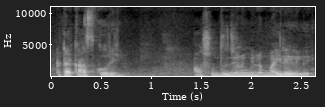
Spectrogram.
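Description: A woman's voice: medium pitch, a little fast, creaky, warm tone, slight background noise, lightly acted. A woman playing a scheming daughter-in-law. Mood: plotting. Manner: sneering, conspiratorial.

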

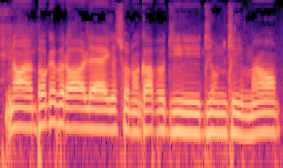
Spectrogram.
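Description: A man's voice: medium pitch, flat delivery, unhurried, a little mellow, smooth. A man chatting casually over a game headset, rambling with lots of fillers and coaxing a friend during a prank. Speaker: gaming video creator. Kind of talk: casual gaming chat and prank.

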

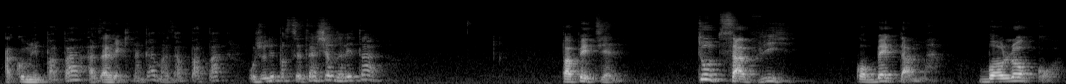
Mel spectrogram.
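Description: A man with a Congolese accent, a politician being interviewed, telling his story in an animated, emphatic way and switching between two languages. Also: medium pitch. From Democratic Republic of the Congo. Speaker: politician guest. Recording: echoey room.

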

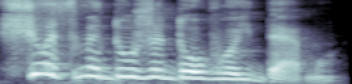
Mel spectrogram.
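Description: A woman's voice: fairly high pitch, huge pitch swings, brisk. A woman voicing a frightened, touchy village boy who calls out, snaps and pants as he crawls through a cornfield. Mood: anxious, panting. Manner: yelling, irritable, breathless.

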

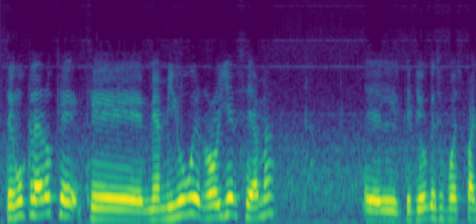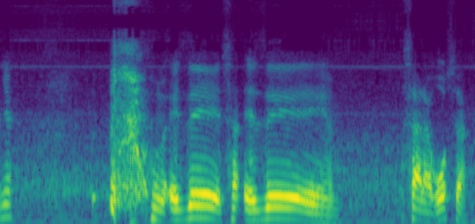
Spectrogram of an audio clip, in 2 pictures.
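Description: A man's voice: on the high side, a little slow, pauses often. A young adult man with a northern Mexican accent, chatting casually and rambling in slang to his viewers during a live game stream. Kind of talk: casual chat while gaming live. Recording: tinny phone-like sound with faint background noise.

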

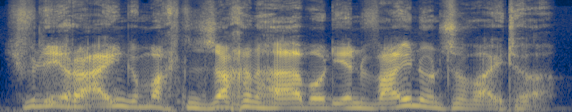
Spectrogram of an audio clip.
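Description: A man voicing a grumbling, impatient pirate boatswain with a gruff, muttering manner. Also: fairly high pitch, fast, pushed and bright, pitched above the performer's own voice, heavily acted. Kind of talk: audiobook character voice.

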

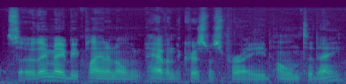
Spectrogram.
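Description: A male vlog host in his 50s, with a low, gravelly, slightly rough voice and brisk pace, reminisces in relaxed chat in a living room, then narrates while driving a car.

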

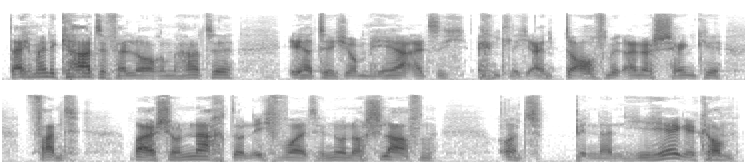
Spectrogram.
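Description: A man's voice: medium pitch, unhurried, dry recording, clean studio sound. A man voicing a small, irritable male dwarf prisoner in an audiobook. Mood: explaining. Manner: irritable, loud.

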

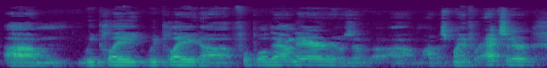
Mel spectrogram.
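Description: Man, casual discussion, halting, lots of fillers, earnest, roomy echo. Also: mid-range voice, fairly even intonation, fairly bright tone. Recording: roomy echo, mic at a distance.

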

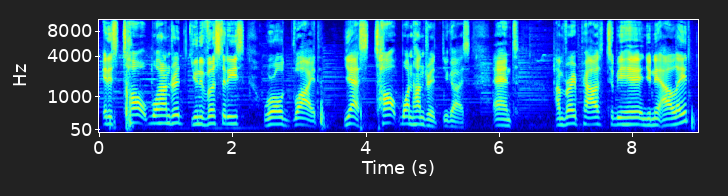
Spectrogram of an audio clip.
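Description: A man hosting a casual street-interview vlog on a university campus, upbeat and quick to react with surprise. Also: on the high side, fairly bright tone, soft background music. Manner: upbeat, easily impressed, many short reactions. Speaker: vlog host interviewing students. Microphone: handheld phone held out to the guest.

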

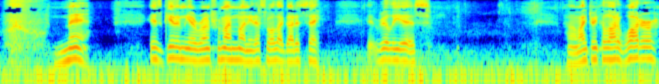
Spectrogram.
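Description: A man's voice: on the high side, fairly even intonation, a little hiss or hum, low-quality recording. A man vlogging outdoors on a short walk, talking in a weary, frustrated way with sighs and swearing. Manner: weary, frustrated, sighing, profane, drawn-out phrases. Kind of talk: casual vlog talk.

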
